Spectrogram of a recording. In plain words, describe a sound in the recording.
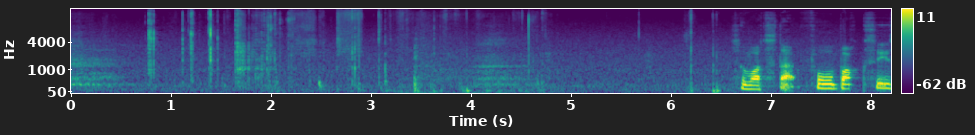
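A plastic wrapper crinkles between fingers.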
